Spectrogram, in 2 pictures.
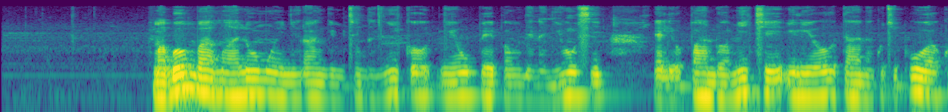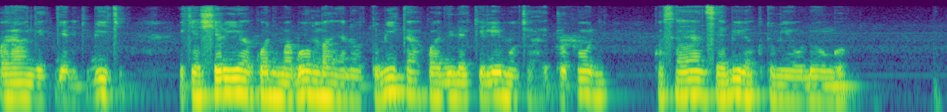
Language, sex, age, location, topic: Swahili, male, 25-35, Dar es Salaam, agriculture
